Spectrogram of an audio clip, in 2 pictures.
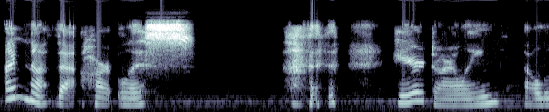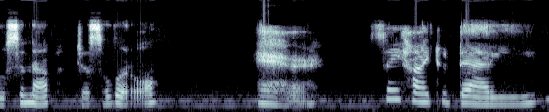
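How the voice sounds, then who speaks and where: A woman's voice: mid-range voice, animated, extremely slow, long pauses, a little mellow, slight background noise, poor audio. A woman playing a possessive, manipulative female mafia boss in an ASMR audio roleplay, menacing and taunting with a mock-tender manner. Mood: mocking, contemptuous.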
